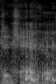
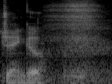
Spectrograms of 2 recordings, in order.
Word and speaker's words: Django: I always say Django, but I think it's pronounced just Django.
